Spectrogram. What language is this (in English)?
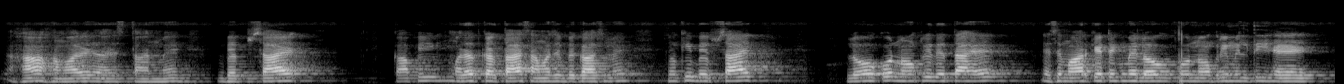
Hindi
